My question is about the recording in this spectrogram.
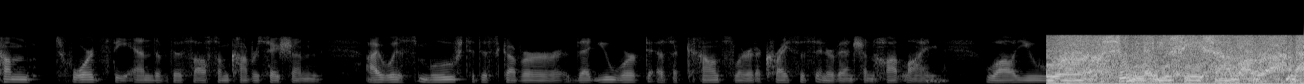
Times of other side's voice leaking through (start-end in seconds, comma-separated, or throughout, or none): none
